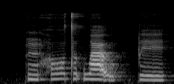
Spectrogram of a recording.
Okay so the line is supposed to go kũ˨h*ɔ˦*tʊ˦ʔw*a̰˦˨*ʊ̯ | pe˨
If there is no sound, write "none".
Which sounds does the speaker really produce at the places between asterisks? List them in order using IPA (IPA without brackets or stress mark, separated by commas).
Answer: ɔ˦, a̰˦˨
